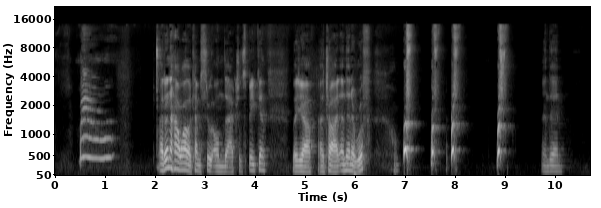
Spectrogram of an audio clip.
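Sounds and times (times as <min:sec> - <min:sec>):
speech: 0:02.1 - 0:07.2, 0:09.8 - 0:10.3
person imitating a dog barking: 0:06.8 - 0:08.2, 0:08.9 - 0:09.2.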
